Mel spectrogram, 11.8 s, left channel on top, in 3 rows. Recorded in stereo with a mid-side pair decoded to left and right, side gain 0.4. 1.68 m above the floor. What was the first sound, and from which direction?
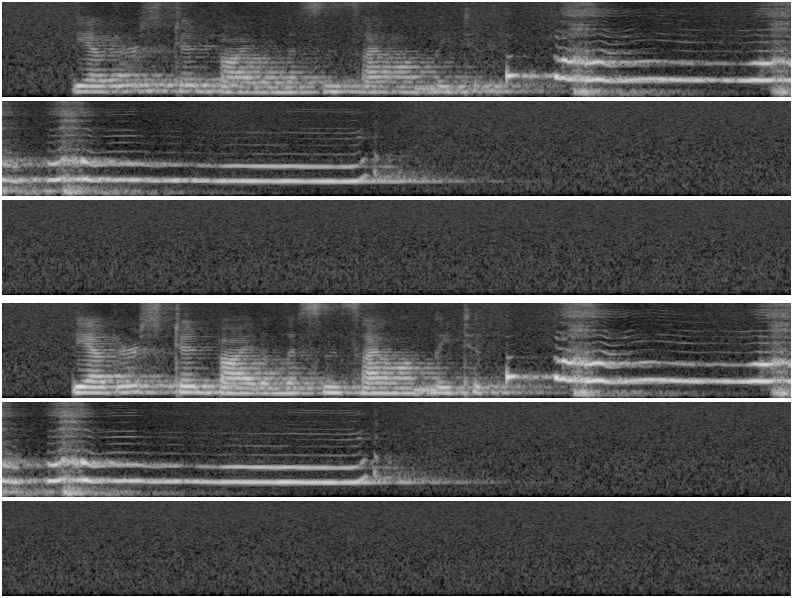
A woman speaking, 60° right.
